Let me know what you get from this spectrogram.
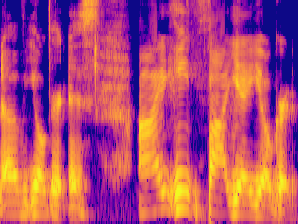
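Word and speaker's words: Fage: yogurt is i eat fairy yogurt f-a-g-e it's pronounced faye um and i love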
